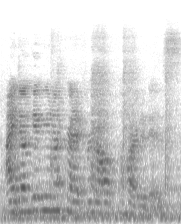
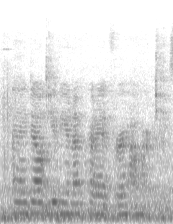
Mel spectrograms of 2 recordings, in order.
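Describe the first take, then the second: First: It is said louder than before. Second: It is said at a normal, softer volume.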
